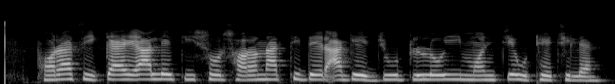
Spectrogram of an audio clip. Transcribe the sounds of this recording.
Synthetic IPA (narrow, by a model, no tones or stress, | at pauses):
pʰɔɾaʃikaealekiʃoɾʃɔɾonaɾt̪ʰid̪eɾa̰ɡed͡ʑuɖlojmɔnt͡ɕeuʈʰet͡ɕʰilen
